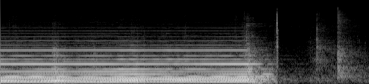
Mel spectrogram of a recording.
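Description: An organ plays sustained chords.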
